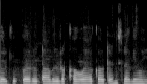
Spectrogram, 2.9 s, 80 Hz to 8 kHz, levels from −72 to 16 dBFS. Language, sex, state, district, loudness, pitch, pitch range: Hindi, female, Chhattisgarh, Raipur, -16 LUFS, 195 Hz, 190-200 Hz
